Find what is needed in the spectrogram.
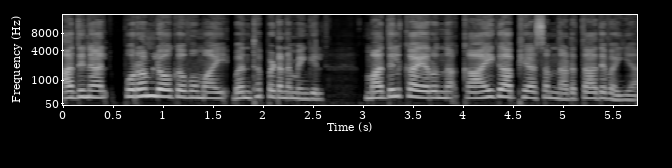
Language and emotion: Malayalam, neutral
